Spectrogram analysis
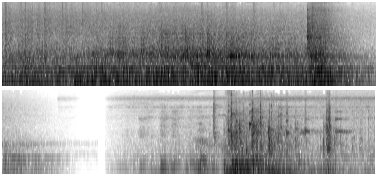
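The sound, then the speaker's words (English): Steady, loud rain hisses for several seconds, then fades away to silence, followed by a few sharp mechanical clunks and a thin high whine. “Here comes the rain.”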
